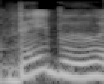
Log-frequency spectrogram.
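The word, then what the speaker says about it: Babeu: So Pinal County, Arizona Sheriff Paul Bebu is hopping mad at the federal government.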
